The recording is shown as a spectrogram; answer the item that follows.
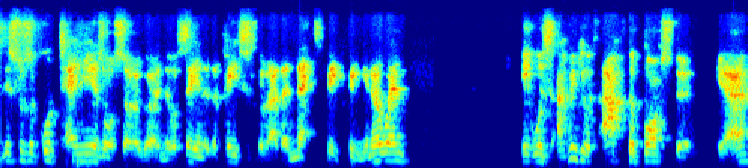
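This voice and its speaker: A man with a Nottingham accent talks at a very fast pace. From England, East Midlands (Nottingham). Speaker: panel participant in live stream. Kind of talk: casual chat.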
